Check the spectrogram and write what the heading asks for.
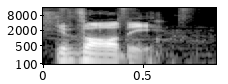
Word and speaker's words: Uvalde: A week after the elementary school shooting in Uvalde, Texas. – Uvalde.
